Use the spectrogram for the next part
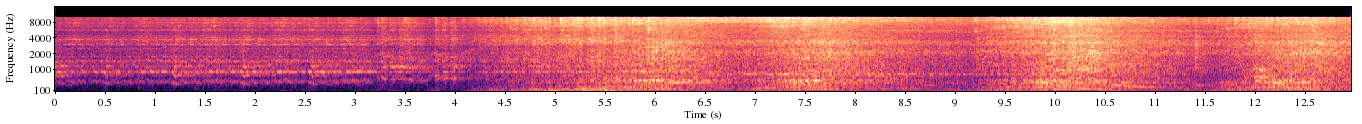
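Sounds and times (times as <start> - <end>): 
vintage rally car engine revving over idle: 3.2 - 12.9.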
